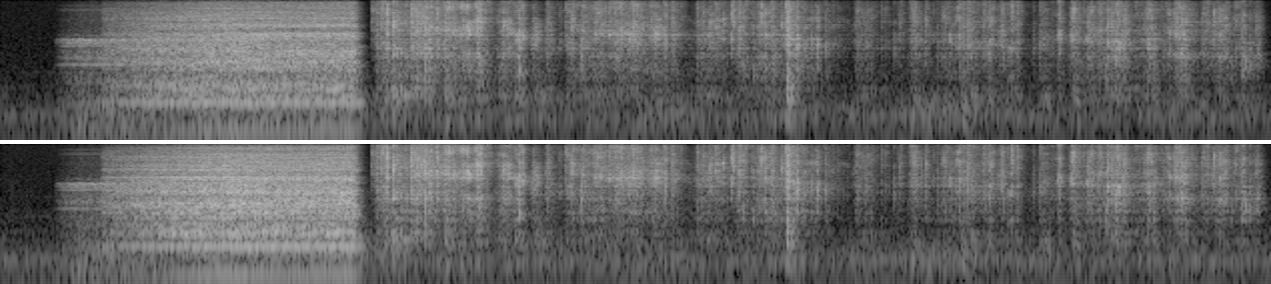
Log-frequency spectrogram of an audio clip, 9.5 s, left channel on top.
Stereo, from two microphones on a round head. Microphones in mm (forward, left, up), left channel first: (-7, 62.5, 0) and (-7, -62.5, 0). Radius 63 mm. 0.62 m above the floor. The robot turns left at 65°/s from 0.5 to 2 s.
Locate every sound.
0.8 s a hair dryer: 20° right, 1.4 m; by 2.7 s 100° right, 1.4 m
2.8 s chopping: 10° right (ahead or behind), 0.6 m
